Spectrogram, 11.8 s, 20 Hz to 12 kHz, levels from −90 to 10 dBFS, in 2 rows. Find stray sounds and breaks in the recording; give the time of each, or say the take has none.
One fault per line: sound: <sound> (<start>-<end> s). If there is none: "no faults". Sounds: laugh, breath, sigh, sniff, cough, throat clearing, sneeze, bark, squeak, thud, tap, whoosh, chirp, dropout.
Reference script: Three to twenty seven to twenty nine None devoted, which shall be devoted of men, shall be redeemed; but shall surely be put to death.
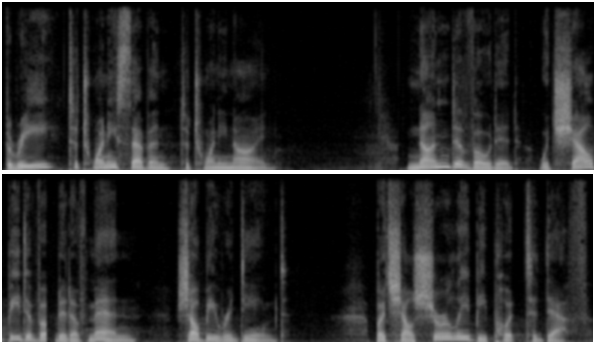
sound: dropout (6.4-6.5 s)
